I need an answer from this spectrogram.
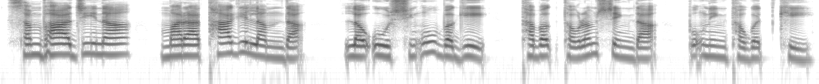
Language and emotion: Manipuri, neutral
